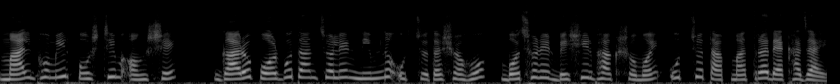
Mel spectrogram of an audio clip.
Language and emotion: Bengali, neutral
